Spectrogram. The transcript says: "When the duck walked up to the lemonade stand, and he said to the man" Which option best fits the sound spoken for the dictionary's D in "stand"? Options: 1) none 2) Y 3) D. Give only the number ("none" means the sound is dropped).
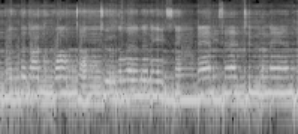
1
